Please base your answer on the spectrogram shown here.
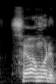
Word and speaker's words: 석가모니: 서가모니 부처님이다이 말이래 그지? 자 3. 우리의 본사 스가모니 부처님. 자, 석가모니불 이렇게 석가모니불 석가모니 이렇게 돼 있지만 또 발음은 서가모니라고 하고 추근 끝에 나무 서가모니 불을 놓아는 우리의 본사를 찾는다.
